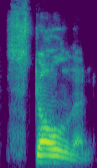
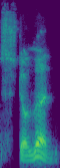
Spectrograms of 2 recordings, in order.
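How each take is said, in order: First: The stress is on the first syllable. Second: The stress is on the second syllable. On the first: The speaker calls it right. "it is the first syllable here. So it's stolen" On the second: The speaker calls it wrong. "not stolen, stolen, which um, just isn't a word"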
